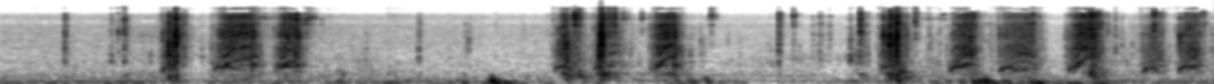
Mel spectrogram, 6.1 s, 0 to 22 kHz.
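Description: Hitachi cordless driver with a T30 Torx bit running in short bursts as it backs small screws out of an aluminium camber plate, so the centre pillow-ball insert can be removed. There is some rustling from the plastic bag around the plate.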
